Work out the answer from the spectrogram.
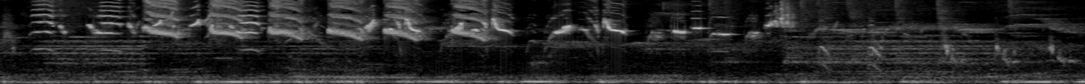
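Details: Chinese hwamei, big handsome wild-caught adult bird, rapid changing song: quick ticking notes, then a run of loud rasping buzzy strokes and whistled slurs, later softer repeated downward whistles, roughly two elements a second, over a low hum.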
